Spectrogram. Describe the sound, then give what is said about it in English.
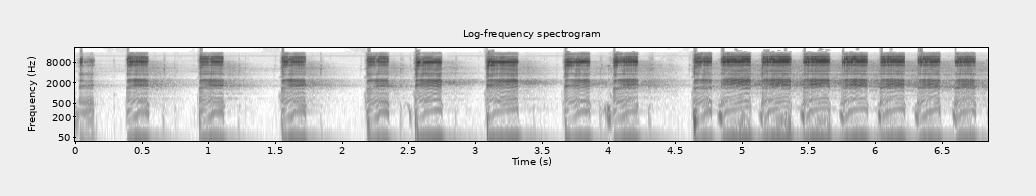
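A duck call blows a loud hen mallard quack sequence: spaced raspy quacks that quicken into a rapid, steady run of about ten more, with no talking. “That is a pure duck. Right? Mm-hmm. It's just a little old live mm-hmm. hen.”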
